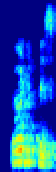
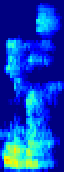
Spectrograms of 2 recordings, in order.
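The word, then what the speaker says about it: Oedipus: consequence of an unresolved odipus complex that causes him to regard the photographer as if she were his own mother, especially when she makes pancakes. Technically, it's pronounced Edypus.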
